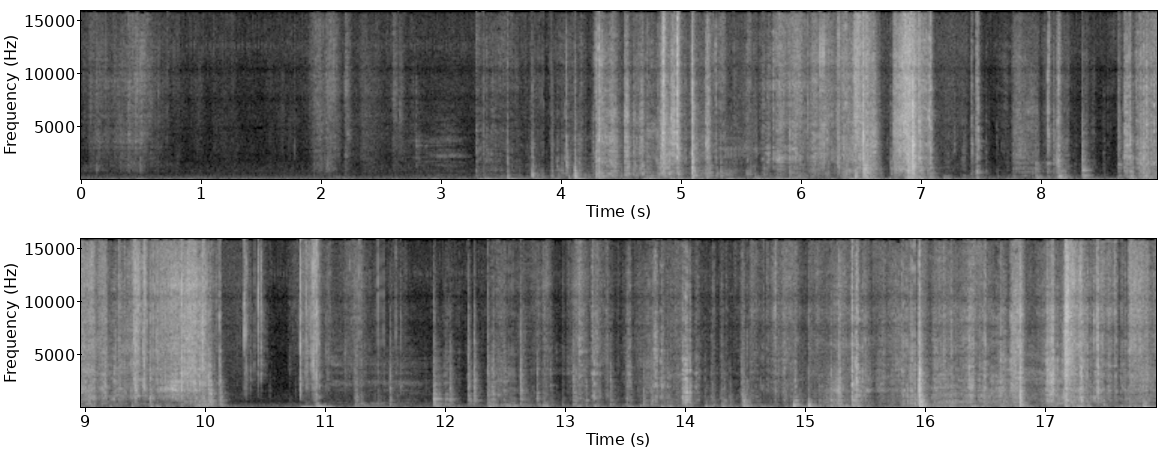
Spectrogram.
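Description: A cardboard trading-card box being opened and handled: irregular scraping, tearing and rustling of cardboard and foil-wrapped card packs as they are pulled out and set down, starting about three seconds in after a quiet start.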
